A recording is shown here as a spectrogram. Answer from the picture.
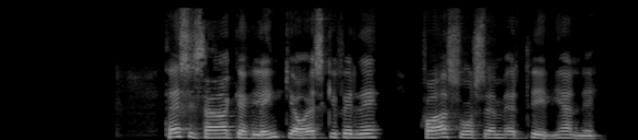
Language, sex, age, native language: Icelandic, female, 60-69, Icelandic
